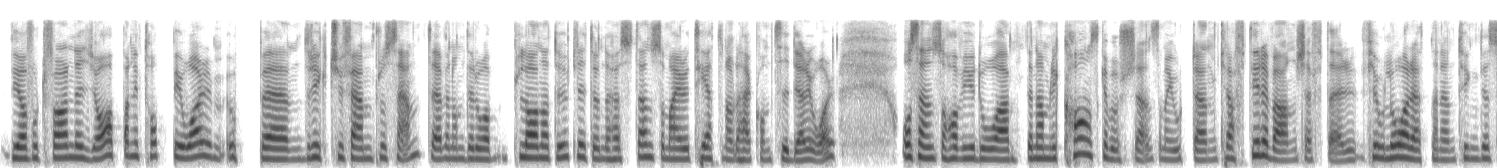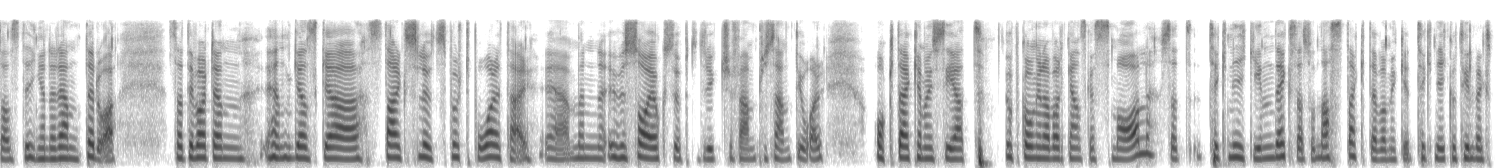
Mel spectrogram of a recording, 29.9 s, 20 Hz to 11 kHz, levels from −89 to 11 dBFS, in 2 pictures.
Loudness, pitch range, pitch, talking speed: -22 LUFS, 205-235 Hz, 220 Hz, 200 wpm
